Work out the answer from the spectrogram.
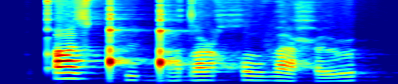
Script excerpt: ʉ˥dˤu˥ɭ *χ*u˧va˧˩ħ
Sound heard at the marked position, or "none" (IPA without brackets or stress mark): χ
